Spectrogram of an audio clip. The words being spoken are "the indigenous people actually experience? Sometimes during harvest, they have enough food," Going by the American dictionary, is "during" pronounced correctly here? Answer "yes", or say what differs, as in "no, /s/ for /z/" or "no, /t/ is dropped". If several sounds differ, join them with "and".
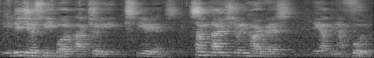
no, /ɹ/ is dropped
